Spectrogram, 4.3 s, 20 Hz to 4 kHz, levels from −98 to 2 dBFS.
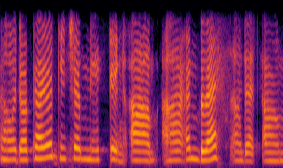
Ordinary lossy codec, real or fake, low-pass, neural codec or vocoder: none; fake; 3.6 kHz; codec, 16 kHz, 1 kbps, FreqCodec, larger model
